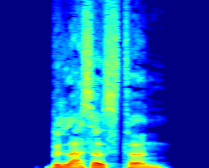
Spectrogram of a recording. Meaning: 1. superlative degree of blass 2. inflection of blass: strong genitive masculine/neuter singular superlative degree
- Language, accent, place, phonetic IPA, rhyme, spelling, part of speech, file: German, Germany, Berlin, [ˈblasəstn̩], -asəstn̩, blassesten, adjective, De-blassesten.ogg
